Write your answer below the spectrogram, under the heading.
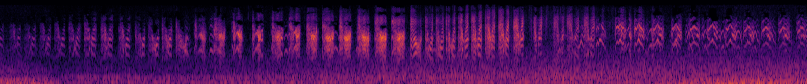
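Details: Sanderling on Bathurst Island in the Canadian Arctic, one of three or four present, giving a fast, buzzy, chattering series of high notes, about three per second, swelling in the middle then trailing into rapid trills; faint wind beneath.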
